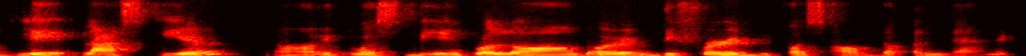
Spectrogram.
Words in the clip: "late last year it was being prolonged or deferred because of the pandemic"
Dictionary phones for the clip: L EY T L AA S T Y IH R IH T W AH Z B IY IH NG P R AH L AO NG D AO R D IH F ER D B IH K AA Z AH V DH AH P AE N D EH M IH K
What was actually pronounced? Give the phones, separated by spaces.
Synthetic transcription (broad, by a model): L EY T L AA S T Y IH R IH T W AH S B IY IH NG P R AH L AO NG D AO R D IH F ER D B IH K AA S AH V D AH P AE N D EH M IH K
